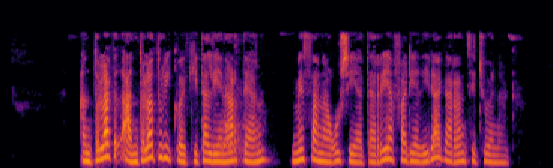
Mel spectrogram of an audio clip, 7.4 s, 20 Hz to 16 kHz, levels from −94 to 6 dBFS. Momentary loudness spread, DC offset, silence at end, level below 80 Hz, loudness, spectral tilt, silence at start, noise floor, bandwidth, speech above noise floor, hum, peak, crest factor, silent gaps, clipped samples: 10 LU; under 0.1%; 0.55 s; -68 dBFS; -24 LUFS; -5.5 dB/octave; 1.05 s; -80 dBFS; 8 kHz; 57 dB; none; -2 dBFS; 24 dB; none; under 0.1%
